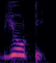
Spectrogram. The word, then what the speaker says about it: beauty: Now, for example, in beauty, where is the stress? On the first, yeah, b sound, beauty. Okay, beau takes the stress, not the b sound, but beau.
